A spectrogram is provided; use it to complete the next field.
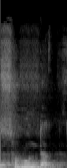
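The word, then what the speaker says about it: ਸਮੁੰਦ: ये जिहड़ा पाठ आ जी समुंद, मम्मे दे पैर च ओंकड़ उपर टिप्पी लगा के उच्चारण करांगे समुंद।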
